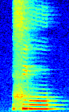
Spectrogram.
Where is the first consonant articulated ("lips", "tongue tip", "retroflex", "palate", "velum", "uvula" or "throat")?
tongue tip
